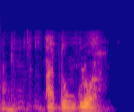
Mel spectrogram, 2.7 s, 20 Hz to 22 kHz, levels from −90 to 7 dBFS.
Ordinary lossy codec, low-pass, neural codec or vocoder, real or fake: AAC, 48 kbps; 7.2 kHz; codec, 32 kHz, 1.9 kbps, SNAC; fake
